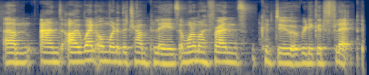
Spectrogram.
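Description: A woman's voice: low voice, flat delivery, brisk, a bit bright. A woman in her twenties, a comedian chatting casually in an interview with a wry, self-deprecating, rambling manner. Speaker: stand-up comedian being interviewed. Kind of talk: casual chat.

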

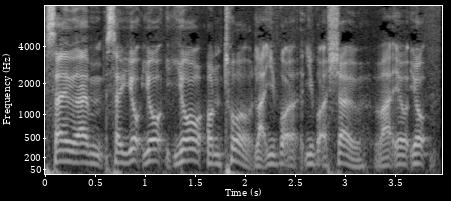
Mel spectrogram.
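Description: A man's voice: mid-range voice, expressive, normal speed. A young man hosting a radio show, talking in a hesitant way full of fillers and restarts. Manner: hesitant, filler-heavy, friendly. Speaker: radio host. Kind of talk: casual radio chat.

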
